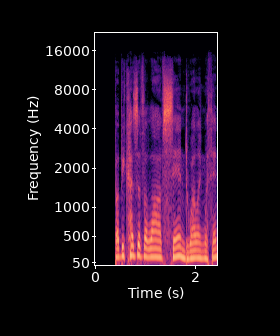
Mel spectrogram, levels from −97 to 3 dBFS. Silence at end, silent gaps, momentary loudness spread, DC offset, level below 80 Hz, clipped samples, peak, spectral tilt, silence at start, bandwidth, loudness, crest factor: 0 s; none; 4 LU; under 0.1%; -42 dBFS; under 0.1%; -4 dBFS; -5.5 dB/octave; 0.4 s; 12.5 kHz; -17 LUFS; 12 dB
